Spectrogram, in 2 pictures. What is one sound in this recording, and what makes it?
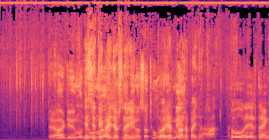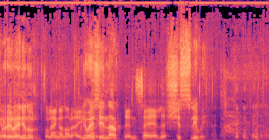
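A man speaks loudly and with animation in a room.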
